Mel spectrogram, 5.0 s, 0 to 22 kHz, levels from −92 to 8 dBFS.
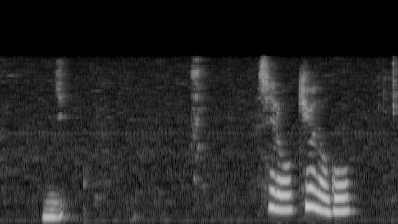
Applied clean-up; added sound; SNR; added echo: classical method log-MMSE.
